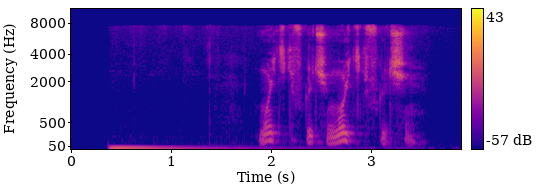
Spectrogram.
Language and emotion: Russian, neutral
